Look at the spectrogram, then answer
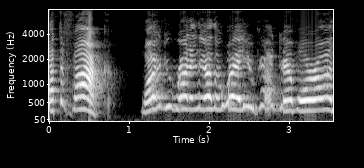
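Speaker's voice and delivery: very high-pitched, loud, outraged, furious yelling. Voicing a player yelling at a teammate who ran the wrong way: imitating a player yelling. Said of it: "the other guy's probably getting yelled at".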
